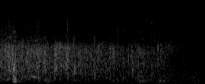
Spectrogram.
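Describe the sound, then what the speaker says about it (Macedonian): Applause from an audience greets team B at a quiz final in the Universal Hall, a faint, steady patter of clapping that sounds distant and fades slightly toward the end. "уште еден аплауз за овој прекрасен тим Б"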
